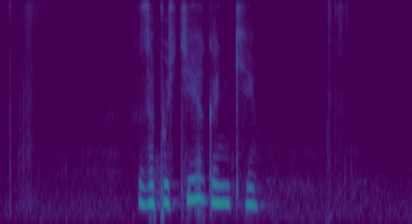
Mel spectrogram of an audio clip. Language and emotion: Russian, neutral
